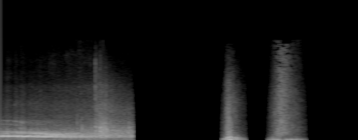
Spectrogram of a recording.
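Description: A sound sliding down in pitch that cuts off suddenly about one and a half seconds in, then two short whoosh sound effects near the end, about half a second apart.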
